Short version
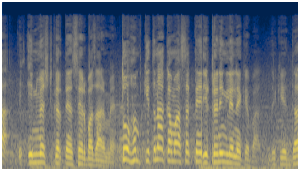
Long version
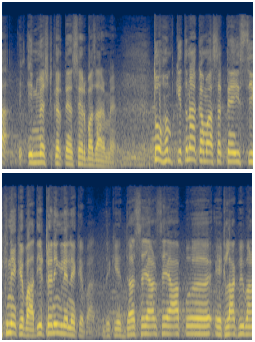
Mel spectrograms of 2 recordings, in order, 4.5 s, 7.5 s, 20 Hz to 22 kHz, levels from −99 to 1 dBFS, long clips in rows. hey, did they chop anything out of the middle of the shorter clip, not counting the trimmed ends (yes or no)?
yes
